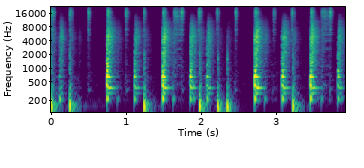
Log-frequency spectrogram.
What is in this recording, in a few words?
122 funky beat, funk groove drumloops; USB Soundscan vol.38; AKAI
